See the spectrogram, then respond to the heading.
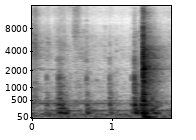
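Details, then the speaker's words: Kia engine crank turned by hand with a ratchet: quiet ratchet clicks, then one sharp metallic clunk as the crank takes up slack at the bottom. Rod knock from a worn connecting rod bearing. "there's our rod knock that's the bottom of the board when the cranks moving into the broad Journal"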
